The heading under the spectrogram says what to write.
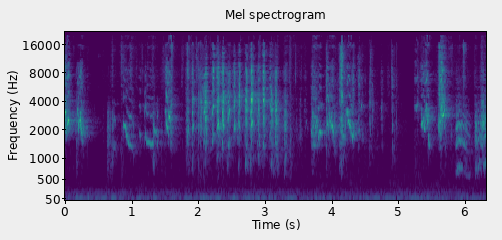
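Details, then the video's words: Budgerigars twittering busily: a broad rasping chatter, then quick rising and falling whistled chirps and squeaks, in lively continuous bursts over a low background hum. "BUDGIES CHIRPING SOUND"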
